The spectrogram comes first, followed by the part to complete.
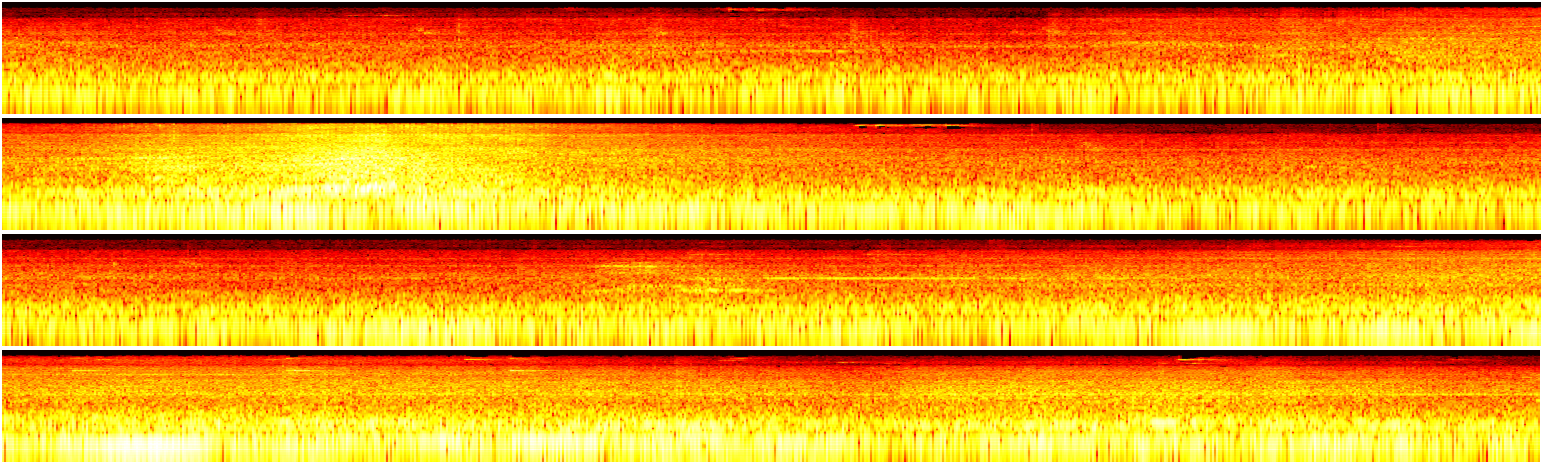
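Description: Street traffic ambience: a low, uneven rumble, with one vehicle passing about nine seconds in, swelling and fading over a few seconds.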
